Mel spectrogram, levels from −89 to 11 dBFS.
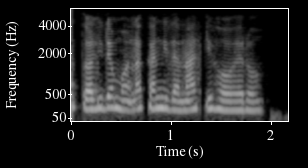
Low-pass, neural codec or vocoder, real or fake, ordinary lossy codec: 5.4 kHz; none; real; AAC, 24 kbps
